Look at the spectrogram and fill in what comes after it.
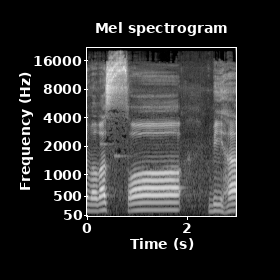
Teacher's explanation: صاد کھڑا زبر، صا موٹا کر کے پڑھیں گے، ووصا بہا، ہا الف مد زبر، ہا دو سے تین الف کے برابر اس مد کو لمبا کرتے ہیں۔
